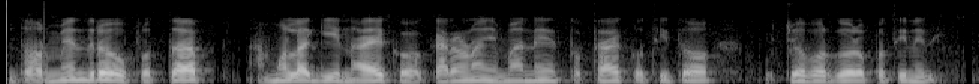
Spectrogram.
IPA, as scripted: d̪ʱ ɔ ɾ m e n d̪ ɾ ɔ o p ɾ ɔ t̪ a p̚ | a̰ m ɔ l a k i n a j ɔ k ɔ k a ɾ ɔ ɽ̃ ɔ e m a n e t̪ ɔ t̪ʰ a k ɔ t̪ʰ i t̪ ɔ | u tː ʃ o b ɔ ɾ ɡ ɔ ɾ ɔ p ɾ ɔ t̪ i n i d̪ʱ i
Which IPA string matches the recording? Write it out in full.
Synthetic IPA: d̪ʱ ɔ ɾ m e n d̪ ɾ ɔ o p ɾ ɔ t̪ a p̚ | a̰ m ɔ l a ɡ i n a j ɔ k ɔ k a ɾ ɔ ɽ̃ ɔ e m a n e t̪ ɔ t̪ʰ a k ɔ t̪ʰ i t̪ ɔ | u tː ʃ ɔ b ɔ ɾ ɡ ɔ ɾ ɔ p ɾ ɔ t̪ i n i d̪ʱ i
